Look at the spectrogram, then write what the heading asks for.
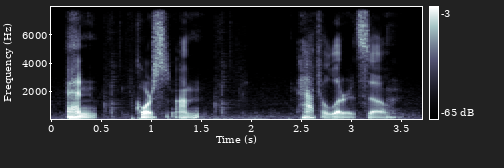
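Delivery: ordinary talk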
